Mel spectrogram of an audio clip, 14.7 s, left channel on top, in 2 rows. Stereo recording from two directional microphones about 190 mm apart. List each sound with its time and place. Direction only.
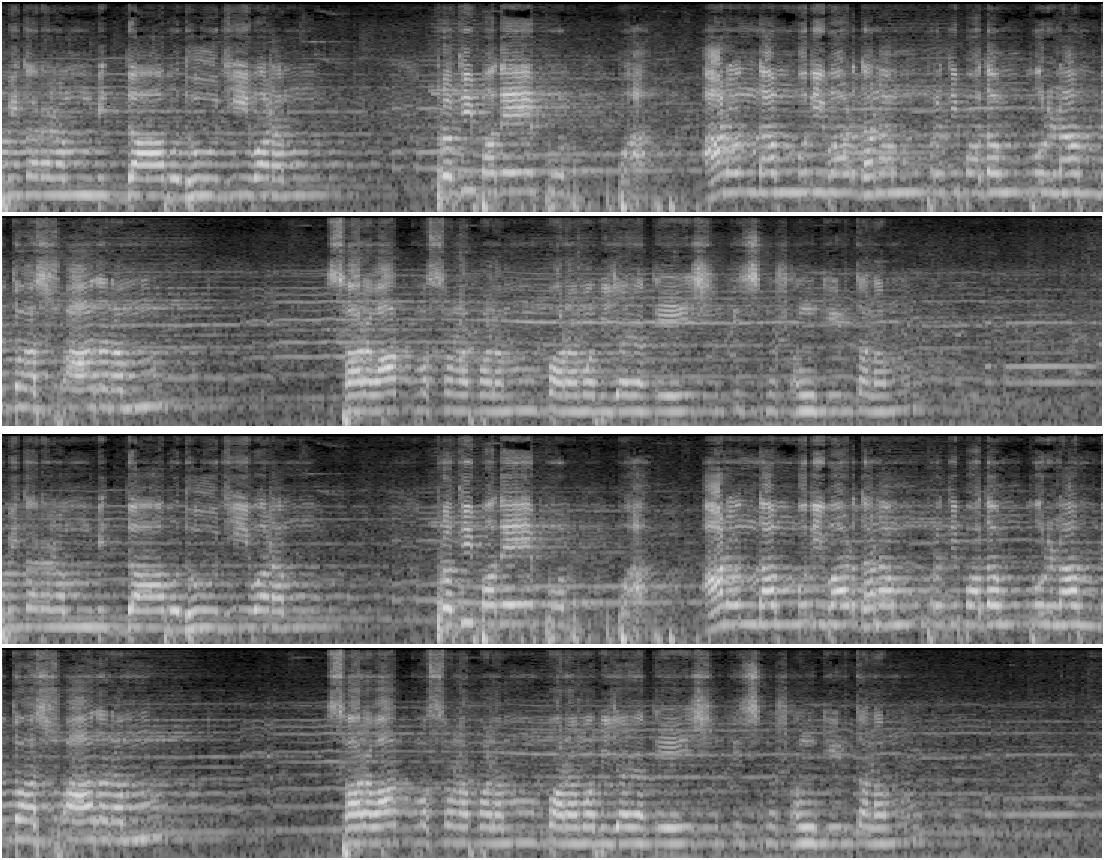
0.0 s a man's voice: 15° right (ahead or behind)
9.6 s a man's voice: 20° right (ahead or behind)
